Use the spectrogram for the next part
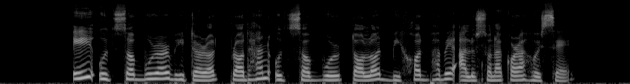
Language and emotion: Assamese, neutral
